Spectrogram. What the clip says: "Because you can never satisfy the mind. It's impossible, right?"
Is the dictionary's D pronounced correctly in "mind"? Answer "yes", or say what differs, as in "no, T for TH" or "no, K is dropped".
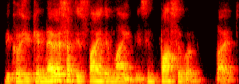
yes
